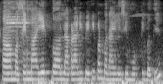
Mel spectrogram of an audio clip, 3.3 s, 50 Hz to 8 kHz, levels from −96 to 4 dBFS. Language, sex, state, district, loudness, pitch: Gujarati, female, Gujarat, Gandhinagar, -16 LUFS, 210 Hz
